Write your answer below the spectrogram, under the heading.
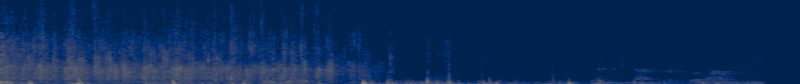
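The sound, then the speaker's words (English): An audience applauds to welcome a speaker to a Bible study, a dense clatter of clapping that fades out before a voice begins speaking. “Give a good hand of appreciation and welcome as Casey comes to teach our Bible study tonight.”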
